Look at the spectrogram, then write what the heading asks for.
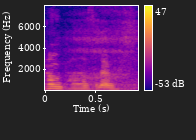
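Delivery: soft, drowsy mumble, sounding about to fall asleep. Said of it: "You sound like you're about to fall asleep".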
